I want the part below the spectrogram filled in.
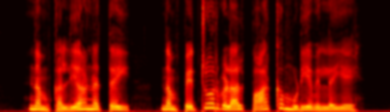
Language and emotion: Tamil, sad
